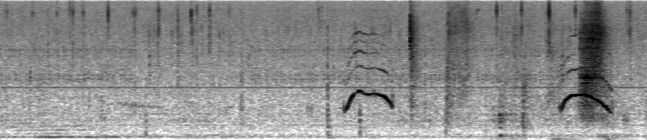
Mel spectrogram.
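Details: Bengal kittens four days old giving two short arched mews, spaced about three seconds apart, over a quiet indoor background with faint rustling.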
